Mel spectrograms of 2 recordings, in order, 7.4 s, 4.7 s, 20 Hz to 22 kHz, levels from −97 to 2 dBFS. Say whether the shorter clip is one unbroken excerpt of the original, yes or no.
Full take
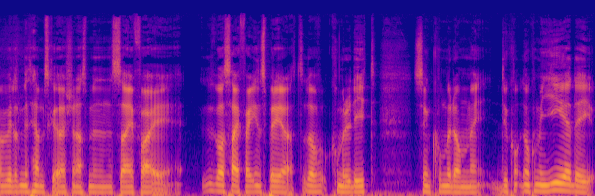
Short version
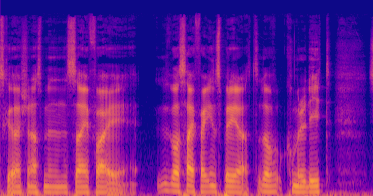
yes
